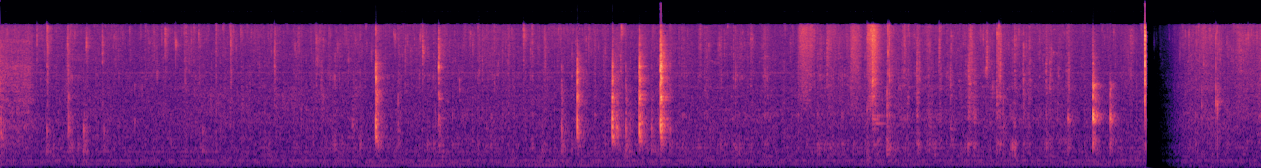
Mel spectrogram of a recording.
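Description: Onions fry to golden brown in a pan for curry, a steady soft sizzle broken by frequent scrapes and clinks of stirring, close and moderately quiet, with no talking.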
